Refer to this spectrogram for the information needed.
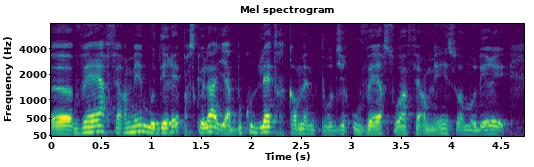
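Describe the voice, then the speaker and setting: Animated tone, ordinary pitch variation and a very fast pace. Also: man, fairly low pitch for a man. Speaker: gaming youtuber. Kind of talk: gaming reaction commentary.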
